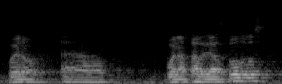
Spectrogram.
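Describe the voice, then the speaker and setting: A man with a Portuguese accent mixes Spanish and Portuguese as he gives halting answers as a new player at a press conference. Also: medium pitch, warm tone. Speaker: newly signed athlete. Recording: roomy, distant mic, faint noise.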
